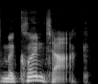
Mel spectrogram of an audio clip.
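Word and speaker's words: McLintock!: It's McClintock.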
